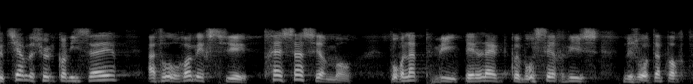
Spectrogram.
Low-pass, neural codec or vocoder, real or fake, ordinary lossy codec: 5.4 kHz; codec, 16 kHz, 1 kbps, FunCodec, trained on LibriTTS, 50 frames a second; fake; none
